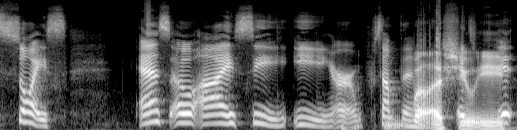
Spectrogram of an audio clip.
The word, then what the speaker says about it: Seuss: Seuss, Yes. his birthday is coming up. It's not Seuss, people. It's Seuss. Soice or something.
